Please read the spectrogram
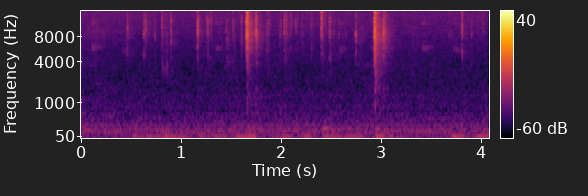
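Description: Computer keyboard keys clicking in an irregular run as a terminal command is typed, with two louder keystrokes about one and a half and three seconds in, over a low steady hum.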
